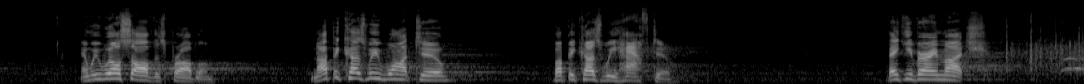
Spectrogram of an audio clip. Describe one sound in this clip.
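A man speaks slowly and deliberately into a microphone, in short phrases with pauses, in a large echoing hall.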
